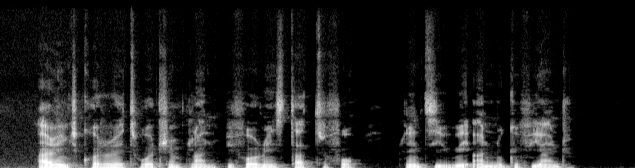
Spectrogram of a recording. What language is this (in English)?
Nigerian Pidgin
